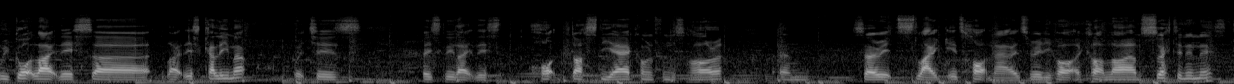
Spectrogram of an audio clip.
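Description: Clear music behind a man talking at a moderate pace, with ordinary pitch variation and a dry sound with no echo. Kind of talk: casual vlog chat. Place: street. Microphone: handheld.

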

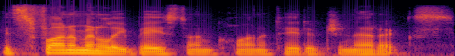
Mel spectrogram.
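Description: A plain, everyday voice from a man, fairly low in pitch with ordinary pitch variation, over a quiet background. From Canada. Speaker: professor of evolutionary biology. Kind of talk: interview. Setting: video call.

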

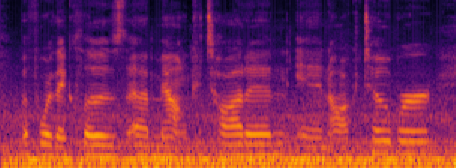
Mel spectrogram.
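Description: A woman at a moderate pace, dry with no echo, over loud background noise. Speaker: hiker vlogger. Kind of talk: casual vlog chat. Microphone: phone near.

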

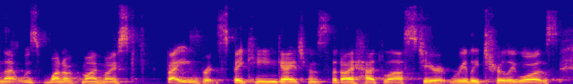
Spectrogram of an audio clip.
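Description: Against a quiet background, a woman talks with an Australian accent. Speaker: cybersecurity industry executive; keynote speaker. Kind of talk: keynote speech; audience Q&A. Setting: conference stage with audience. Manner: animated. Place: office. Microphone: earbuds.

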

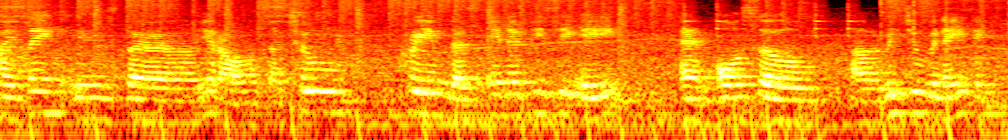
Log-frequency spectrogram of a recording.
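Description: Amid noticeable background noise, a woman speaks at a fairly slow pace. She leaves long, frequent pauses. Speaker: network marketing leader. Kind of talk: interview answer. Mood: warm, pleasant. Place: studio.

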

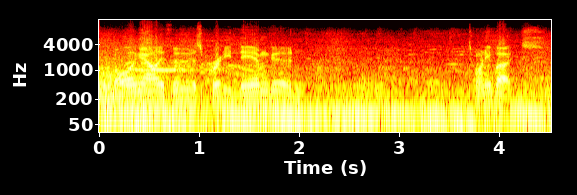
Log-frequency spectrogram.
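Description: A man's voice, dry with no echo, is heard over background music. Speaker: parent vlogger. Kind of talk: casual vlog chat. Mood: playful, joking. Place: hall. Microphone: phone near.

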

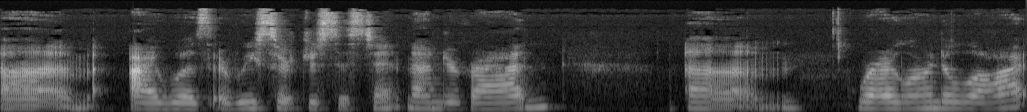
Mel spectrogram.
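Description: At a fairly high pitch, a female speaker talks with an American accent. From Michigan. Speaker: graduate school applicant. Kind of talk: application video statement. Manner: hesitant with frequent fillers. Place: home room. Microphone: webcam.

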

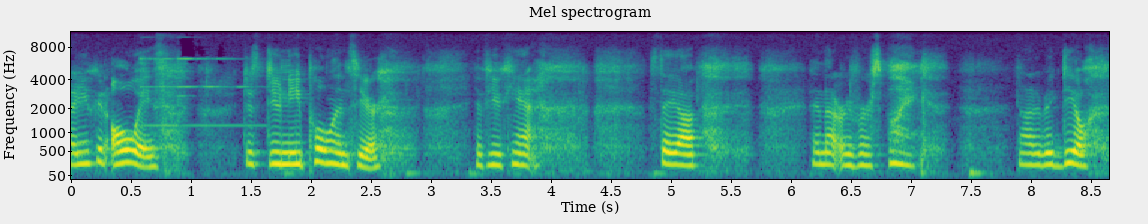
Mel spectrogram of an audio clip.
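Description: A woman with a dark, mellow tone speaks at a moderate pace in a monotone, flat intonation, leaving long, frequent pauses. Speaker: fitness instructor. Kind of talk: workout instruction. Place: home room.

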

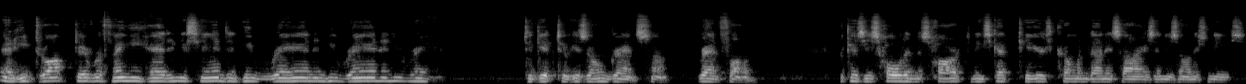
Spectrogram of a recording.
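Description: At a moderate pace, a man speaks at a medium pitch with fairly even intonation and a slightly husky edge.

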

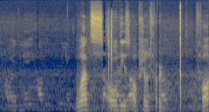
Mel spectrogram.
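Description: A man is talking. Noticeable background noise is present. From Latvia. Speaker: live casino dealer. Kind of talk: live commentary. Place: studio.

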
